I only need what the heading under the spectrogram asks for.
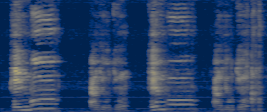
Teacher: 这个母字哈，这个第四调变调成第一调哈，你要连在一起，连在一起只有最后一个调是本调，其他都要变调。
